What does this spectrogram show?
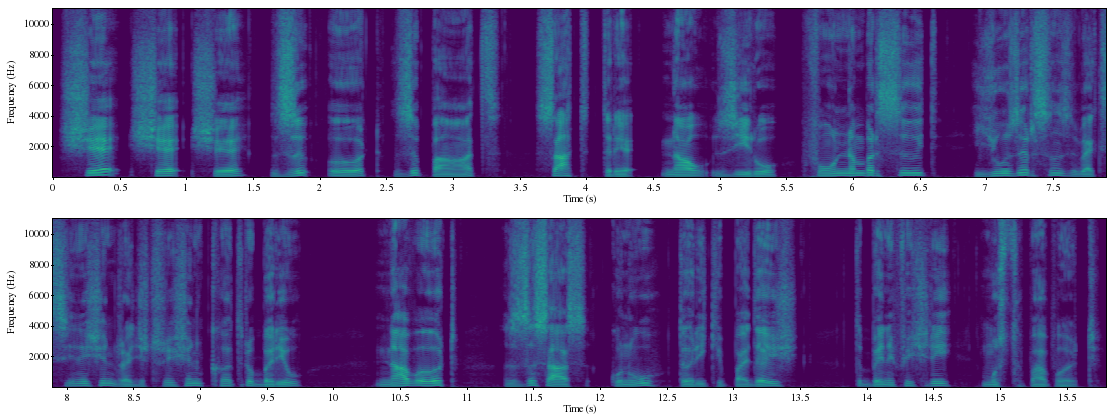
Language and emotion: Kashmiri, neutral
